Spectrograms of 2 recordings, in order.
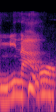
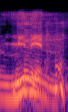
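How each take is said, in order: First: The word ends with an added 'a' sound. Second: The word ends with an added 'in' sound. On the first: The speaker calls it right. "tapi mina" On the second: The speaker calls it wrong. "bukan minin"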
